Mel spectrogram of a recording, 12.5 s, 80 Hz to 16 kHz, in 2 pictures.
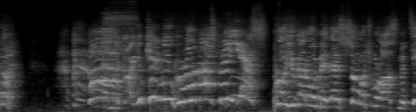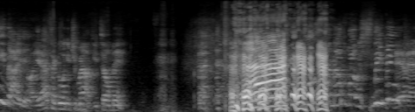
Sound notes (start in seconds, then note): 9.6 they laugh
